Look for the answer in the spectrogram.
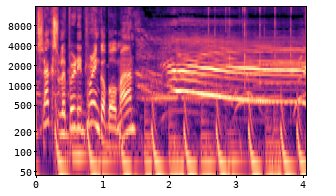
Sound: happy noises

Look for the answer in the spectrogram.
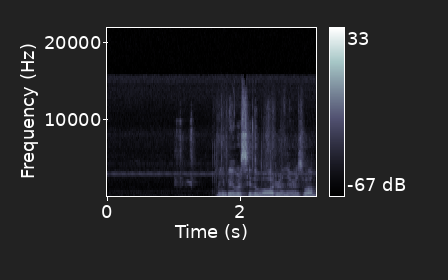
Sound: camera clicks

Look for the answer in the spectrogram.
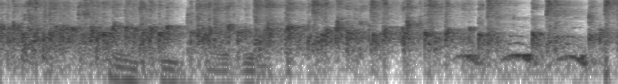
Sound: audience applauding

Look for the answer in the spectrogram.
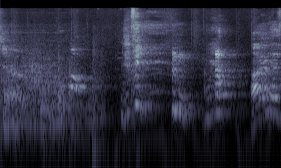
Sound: laughing

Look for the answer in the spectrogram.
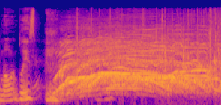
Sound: cheers and applause

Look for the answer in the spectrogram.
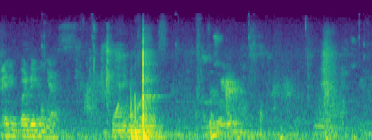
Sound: group chatter

